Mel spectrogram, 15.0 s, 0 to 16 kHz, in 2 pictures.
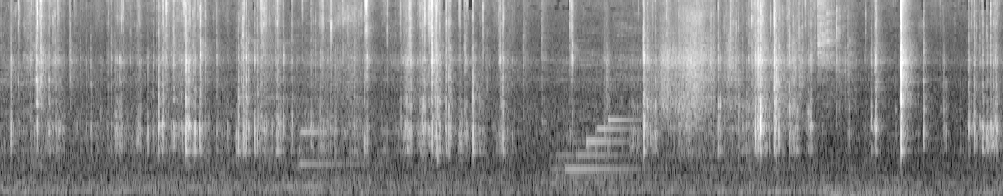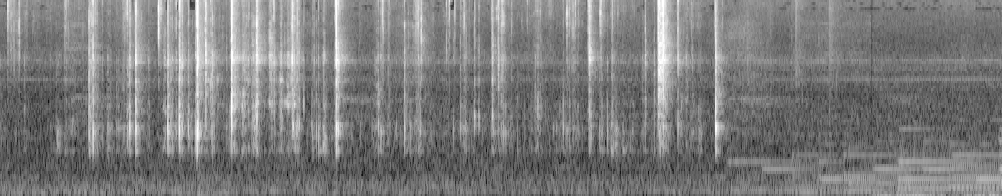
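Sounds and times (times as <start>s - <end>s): plastic and metal parts clicking: 0.0s - 4.1s, 4.8s - 13.0s.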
